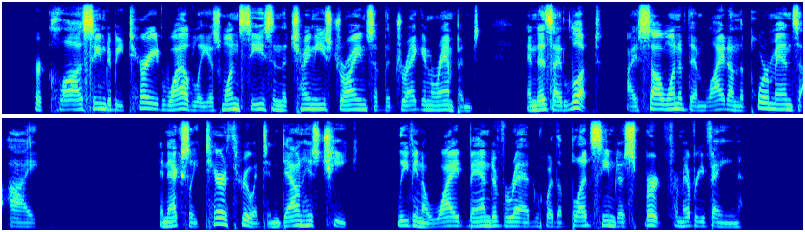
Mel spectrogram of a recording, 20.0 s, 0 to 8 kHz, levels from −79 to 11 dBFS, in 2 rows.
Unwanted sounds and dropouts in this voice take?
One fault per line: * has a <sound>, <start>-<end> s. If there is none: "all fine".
all fine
